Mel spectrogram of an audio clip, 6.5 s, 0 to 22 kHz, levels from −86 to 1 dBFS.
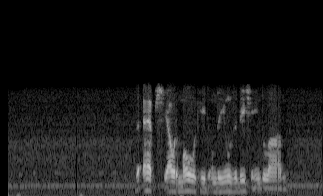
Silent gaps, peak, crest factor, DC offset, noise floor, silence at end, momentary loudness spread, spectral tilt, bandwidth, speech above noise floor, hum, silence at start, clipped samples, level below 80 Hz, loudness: none; -14 dBFS; 20 dB; under 0.1%; -55 dBFS; 0.05 s; 10 LU; -8.5 dB/octave; 4 kHz; 24 dB; none; 0.2 s; under 0.1%; -64 dBFS; -31 LUFS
